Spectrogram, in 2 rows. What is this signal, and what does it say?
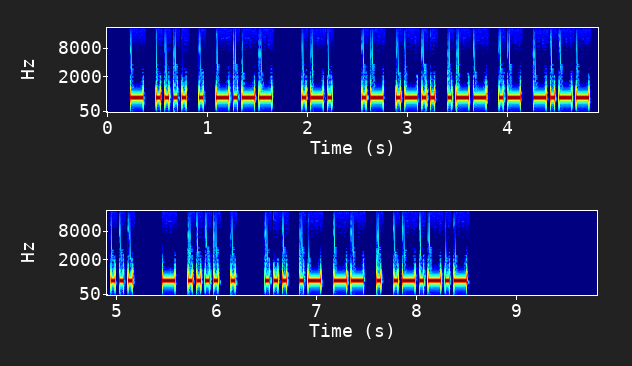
Morse code, heard as a keyed tone, about 27 wpm, 700 Hz. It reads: THEY R ALWAYS THE SAME.
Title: Sentences from Top 300 Words and Abbreviations 28wpm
